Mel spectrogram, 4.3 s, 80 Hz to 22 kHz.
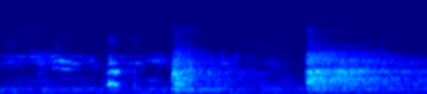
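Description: Cartoon soundtrack effects playing from a television: three short sudden sounds, about a second, 1.7 seconds and 3 seconds in. The last is the loudest and fades away slowly.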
